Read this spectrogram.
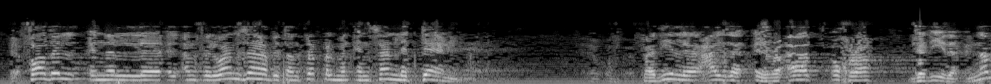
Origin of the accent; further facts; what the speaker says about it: Egypt; وعندنا في مصر هنا اعدموا طيور كتير جدا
